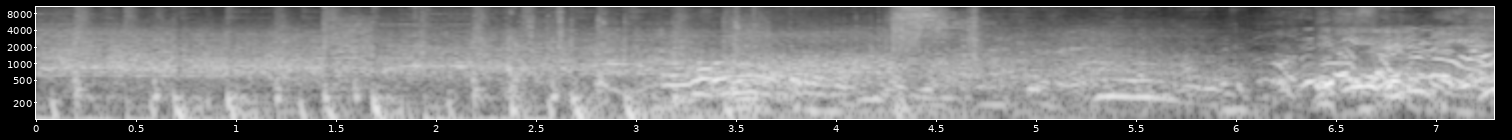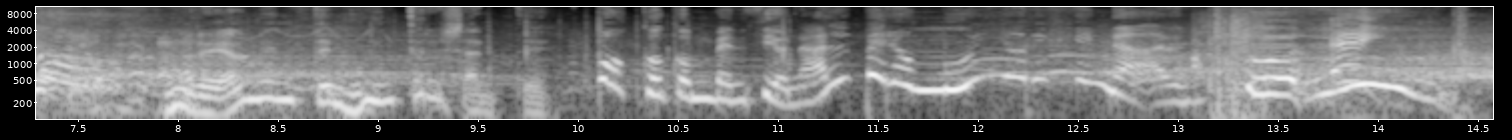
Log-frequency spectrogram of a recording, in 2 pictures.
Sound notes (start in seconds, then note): 0.1 crowd cheering; 4.5 crowd gasping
